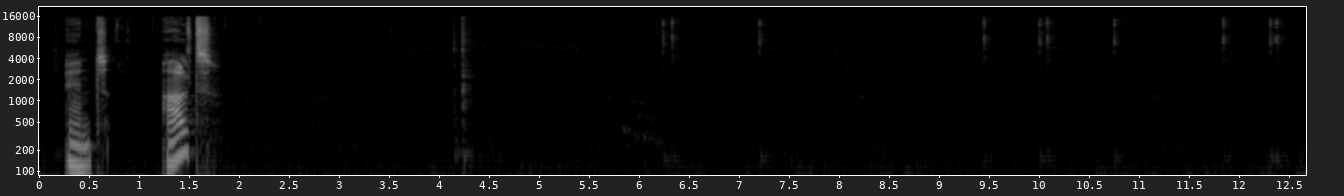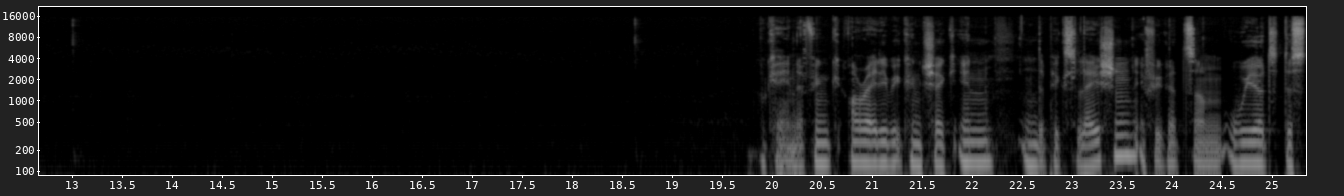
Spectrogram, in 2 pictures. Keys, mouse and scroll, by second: 7.3 click, 10.0 click, 19.9-21.4 shift+middle drag, 21.4-22.2 scroll up 2, 22.2 middle click, 22.9-23.4 scroll down 1, 23.4 middle click, 23.8 scroll up 1, 24.3-25.3 middle drag.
